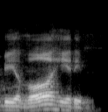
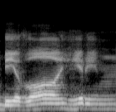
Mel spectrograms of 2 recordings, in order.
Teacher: Yang pertama adalah kita menutup kedua bibir, kemudian menyempurnakan ghunnahnya, kemudian menekan untuk mengucapkan huruf ba. Ya. Ditutup dan bukan dibuka. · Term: ikhfa syafawi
